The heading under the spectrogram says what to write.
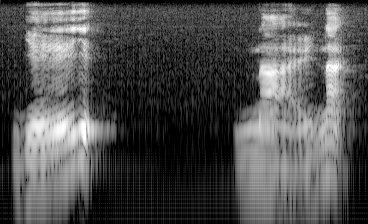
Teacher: Chữ nại hoặc là chữ dê là không có dấu thì chúng ta đọc nhẹ, đằng trước thì chúng ta đọc hơi nặng hoặc nhanh hơn một chút.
